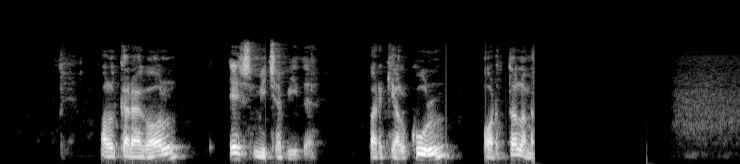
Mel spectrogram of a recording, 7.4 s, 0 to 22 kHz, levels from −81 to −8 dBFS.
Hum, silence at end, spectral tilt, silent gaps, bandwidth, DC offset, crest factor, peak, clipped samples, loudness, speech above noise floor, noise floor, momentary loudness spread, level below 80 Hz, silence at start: none; 2.05 s; -5 dB/octave; 2.19-2.25 s; 8 kHz; under 0.1%; 18 dB; -2 dBFS; under 0.1%; -17 LUFS; 58 dB; -74 dBFS; 14 LU; -60 dBFS; 1 s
